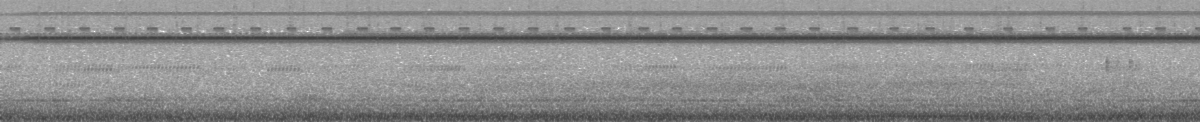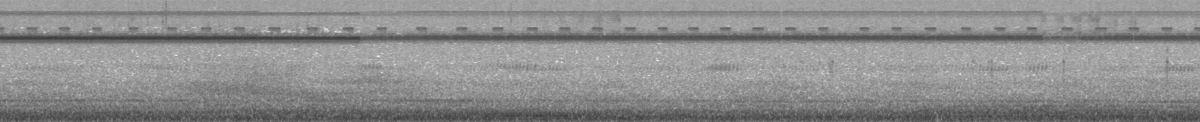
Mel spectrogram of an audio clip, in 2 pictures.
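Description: Chorus of night insects such as crickets: a steady high-pitched trill, with a second insect's rapid, evenly spaced chirps pulsing just above it. The trill weakens slightly about two-thirds of the way through. A low, steady rumble sits underneath.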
